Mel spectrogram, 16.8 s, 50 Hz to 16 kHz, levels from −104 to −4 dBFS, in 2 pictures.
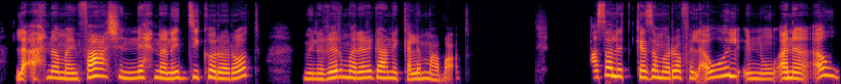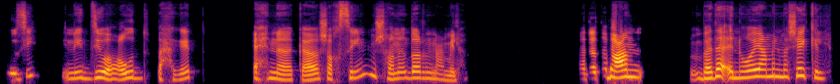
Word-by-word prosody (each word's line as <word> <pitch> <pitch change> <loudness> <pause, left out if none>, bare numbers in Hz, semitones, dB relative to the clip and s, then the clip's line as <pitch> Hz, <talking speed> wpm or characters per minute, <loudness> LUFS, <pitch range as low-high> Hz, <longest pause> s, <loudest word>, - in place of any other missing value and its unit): لأ، - - +3
إحنا 255 -1 -1
ما 215 -2 -1
ينفعش 280 +6 +4
إن 230 0 -3
إحنا 260 -2 -1
ندّي 235 +3 -2
قرارات، 255 +4 0 0.5
من 210 -1 -4
غير 240 +6 +2
ما 260 -3 0
نرجع 250 +1 +2
نتكلّم 215 -2 -3
مع 195 -5 -4
بعض. - - -10 1.2
حصَلِت 295 +2 +2
كذا 270 0 +1
مرّه 250 +1 +1
في 255 - -10
الأول 295 +9 0
إنه 210 -4 -7
أنا 235 -1 +4
أو 315 -1 -1
جوزي، 335 -5 -6 0.2
ندّي 230 +2 -3
وعود 225 +3 +1
بحاجات، 205 - -7 0.6
إحنا 200 -6 -2
كشخصين 210 - -2
مش 300 -8 -5
هنقدر 235 +3 -1
نعمِلها. 195 -5 -8 1.1
فده 230 +3 -1
طبعًا، 270 0 +8 0.5
بدأ 225 +8 +3
إن 240 - 0
هو 255 - +1
يعمل 290 0 +4
مشاكل. 280 -5 -1
240 Hz, 140 wpm, -23 LUFS, 220-270 Hz, 1.2 s, طبعًا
